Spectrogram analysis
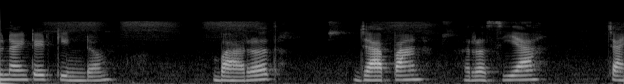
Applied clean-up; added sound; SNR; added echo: none; none; none; none.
